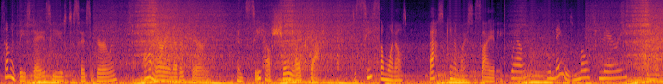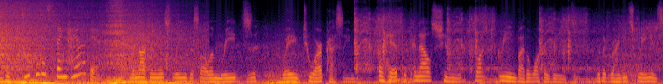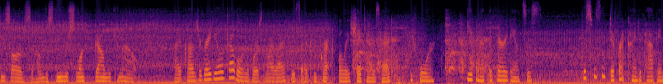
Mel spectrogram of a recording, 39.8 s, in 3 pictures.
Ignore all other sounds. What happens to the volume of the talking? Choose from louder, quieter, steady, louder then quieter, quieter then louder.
quieter.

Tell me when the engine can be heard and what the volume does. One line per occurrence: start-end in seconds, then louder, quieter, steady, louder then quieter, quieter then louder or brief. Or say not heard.
0.0-39.7 quieter.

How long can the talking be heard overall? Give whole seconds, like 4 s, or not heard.
40 s.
